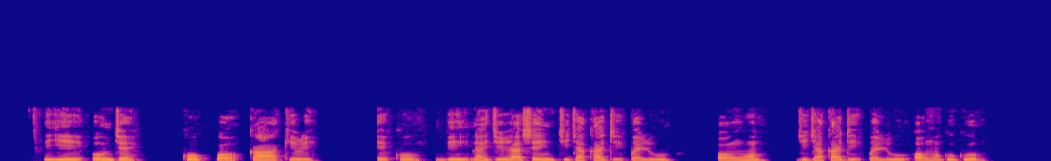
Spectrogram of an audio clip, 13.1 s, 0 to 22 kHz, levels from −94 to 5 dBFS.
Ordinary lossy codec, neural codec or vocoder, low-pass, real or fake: none; vocoder, 44.1 kHz, 128 mel bands every 256 samples, BigVGAN v2; 7.2 kHz; fake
